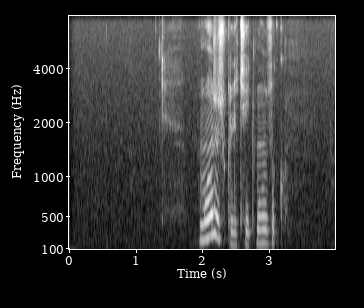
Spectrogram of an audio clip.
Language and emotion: Russian, neutral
